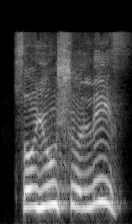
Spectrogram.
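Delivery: a playful mock scolding for the class; mock angry order. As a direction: bark it out as the annoyed Belanda. Teacher voices grumpy Belanda.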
